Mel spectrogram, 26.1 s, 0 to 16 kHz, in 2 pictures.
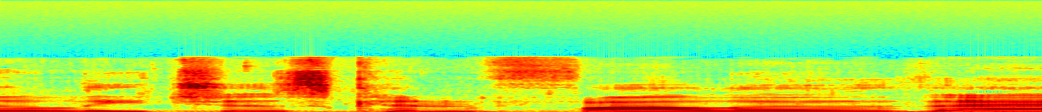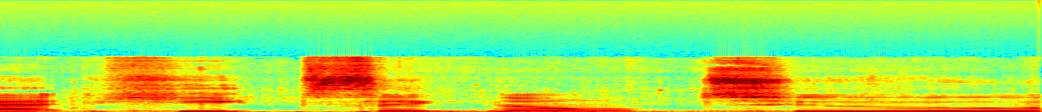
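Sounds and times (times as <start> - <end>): deep drawn-out rumbling: 0.0 - 26.0.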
